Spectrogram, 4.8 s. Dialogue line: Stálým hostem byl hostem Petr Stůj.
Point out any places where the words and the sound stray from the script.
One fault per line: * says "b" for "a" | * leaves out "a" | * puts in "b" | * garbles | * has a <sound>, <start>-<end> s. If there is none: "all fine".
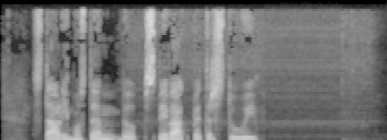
* says "zpěvák" for "hostem"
